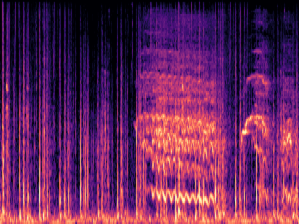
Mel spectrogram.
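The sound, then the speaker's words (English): Hooves clip-clop in a quick, steady rhythm, then a horse lets out a loud, wavering whinny, followed by a shorter second neigh as the hoofbeats continue underneath. “Part of what gave the Roaring Twenties its name was the way horseless carriages, as they were first called, made so much more noise than horses.”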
